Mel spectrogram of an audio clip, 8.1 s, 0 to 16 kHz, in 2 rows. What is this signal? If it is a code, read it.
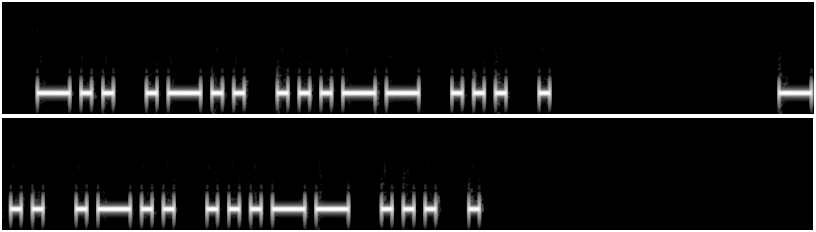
Morse code, heard as a keyed tone, about 22 wpm, 700 Hz. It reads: DL3SE DL3SE
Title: DXCC-100 Call Signs - 5 Characters - Repeated 2x - 22wpm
